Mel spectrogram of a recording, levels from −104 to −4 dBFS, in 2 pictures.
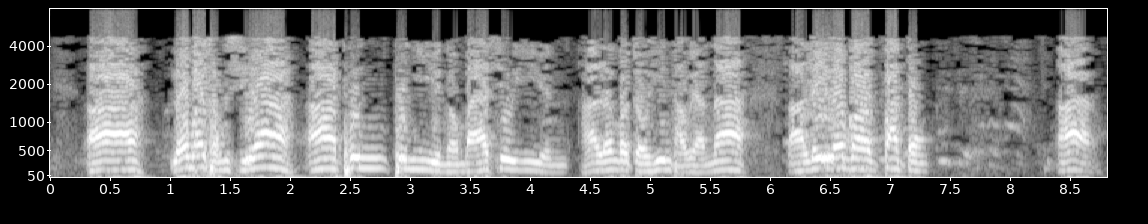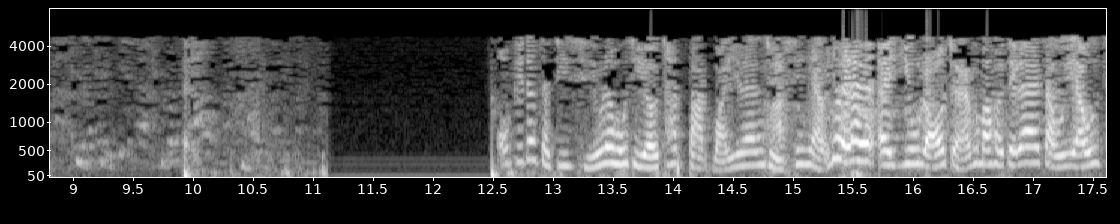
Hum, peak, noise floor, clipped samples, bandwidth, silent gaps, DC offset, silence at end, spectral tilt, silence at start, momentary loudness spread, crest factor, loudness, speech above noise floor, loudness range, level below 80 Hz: none; 0 dBFS; -59 dBFS; 2%; 8 kHz; none; under 0.1%; 0.05 s; -6.5 dB/octave; 0.3 s; 14 LU; 10 dB; -8 LUFS; 51 dB; 12 LU; -34 dBFS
